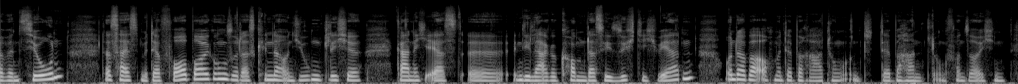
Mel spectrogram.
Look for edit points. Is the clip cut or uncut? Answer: uncut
